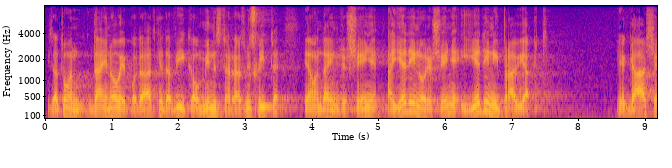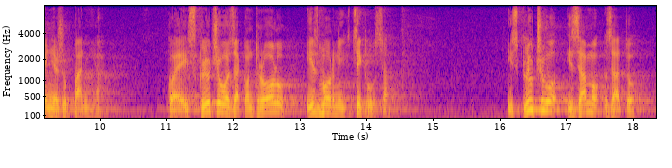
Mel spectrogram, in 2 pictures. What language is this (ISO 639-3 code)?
hrv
